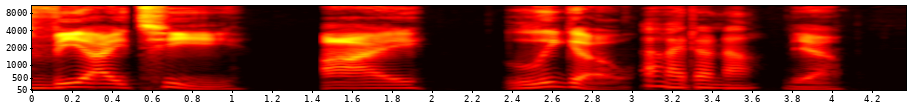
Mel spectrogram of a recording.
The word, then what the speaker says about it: vitiligo: It is also World Vitiligo Day. Is that how you say it? Oh. It's the pigment condition where some of your. Oh, Is that how you say it? infantigo.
